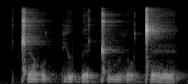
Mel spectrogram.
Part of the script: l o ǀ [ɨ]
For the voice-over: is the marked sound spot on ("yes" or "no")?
no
